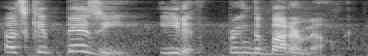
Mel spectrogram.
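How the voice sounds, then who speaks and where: A man voicing a brisk, cheerful, bossy farmer in a storybook, hearty and commanding. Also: very high voice, wildly swooping pitch, fairly bright tone, a little hiss or hum, voice pushed up, full character voice.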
